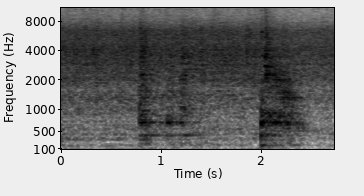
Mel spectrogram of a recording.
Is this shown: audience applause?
no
